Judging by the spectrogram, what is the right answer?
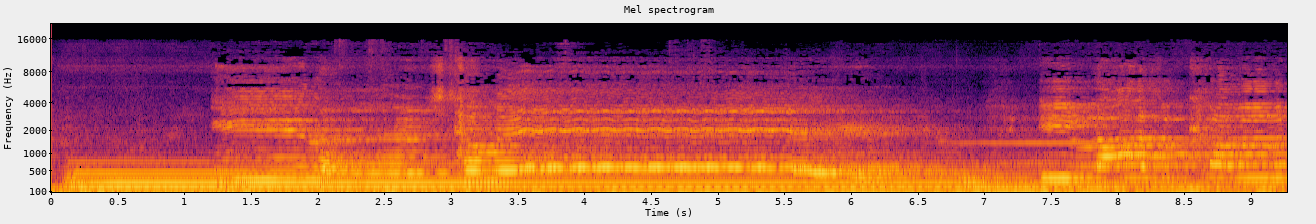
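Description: Music for the dance: voices singing slow, long-held notes over a steady drone note that starts at the beginning.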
